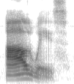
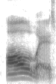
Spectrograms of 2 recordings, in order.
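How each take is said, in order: First: The first vowel is an 'ah' sound. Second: The first vowel is an 'aw' sound. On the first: "becomes an ah sound" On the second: "the aw sound"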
